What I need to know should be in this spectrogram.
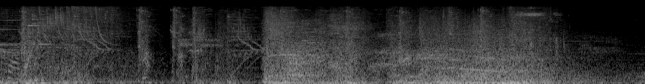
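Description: Video game spell effects whoosh and crackle during a fight.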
